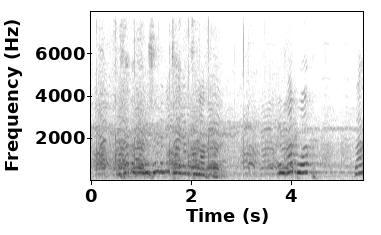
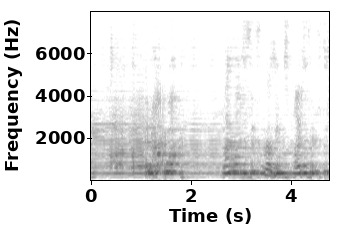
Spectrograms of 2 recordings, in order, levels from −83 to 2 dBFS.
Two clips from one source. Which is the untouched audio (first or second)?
first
